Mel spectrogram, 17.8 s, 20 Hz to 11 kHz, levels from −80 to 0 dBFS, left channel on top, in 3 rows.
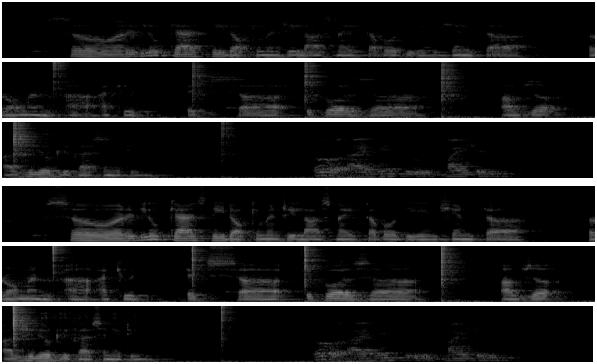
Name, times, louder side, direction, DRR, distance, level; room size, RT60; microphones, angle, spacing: voice 1, 0.4-5.2 5.9-7.3 7.8-10.1 10.9-11.5 11.9-13.4, right 4 dB, 85° right, 9 dB, 0.5 m, -50 dB
sound 1, 5.9-15.6, right 7 dB, 45° right, 0.9 m, -50 dB
voice 2, 15.0-16.8, left 1 dB, 60° left, -2 dB, 2.5 m, -57 dB
12.0 x 9.0 x 2.8 m, 0.67 s
head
